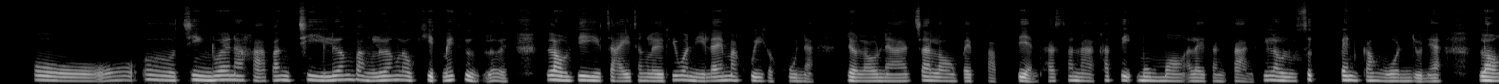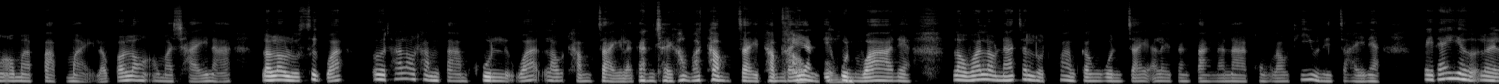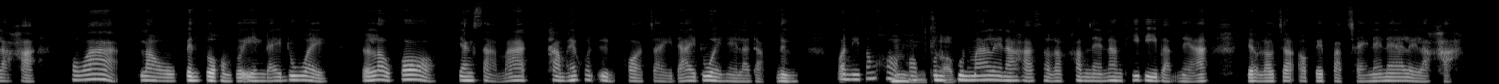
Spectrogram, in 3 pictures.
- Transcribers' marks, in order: laughing while speaking: "แล้วกัน ใช้คำว่า"; chuckle
- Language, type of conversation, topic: Thai, advice, ทำไมคุณถึงติดความสมบูรณ์แบบจนกลัวเริ่มงานและผัดวันประกันพรุ่ง?
- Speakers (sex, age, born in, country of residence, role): female, 40-44, Thailand, Thailand, user; male, 35-39, Thailand, Thailand, advisor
